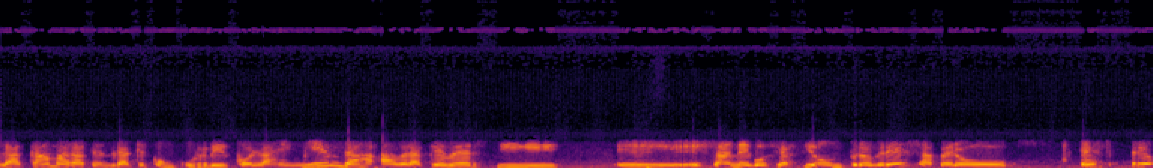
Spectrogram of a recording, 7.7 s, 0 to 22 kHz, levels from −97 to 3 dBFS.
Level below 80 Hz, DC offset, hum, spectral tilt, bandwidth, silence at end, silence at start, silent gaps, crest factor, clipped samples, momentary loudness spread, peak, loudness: -64 dBFS; under 0.1%; none; -7 dB/octave; 19.5 kHz; 0 s; 0 s; none; 16 dB; under 0.1%; 5 LU; -8 dBFS; -24 LUFS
